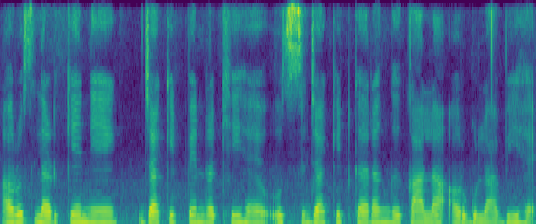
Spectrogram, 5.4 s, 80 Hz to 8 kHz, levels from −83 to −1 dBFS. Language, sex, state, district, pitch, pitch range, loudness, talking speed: Hindi, female, Uttar Pradesh, Budaun, 205 Hz, 195-215 Hz, -17 LUFS, 180 wpm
